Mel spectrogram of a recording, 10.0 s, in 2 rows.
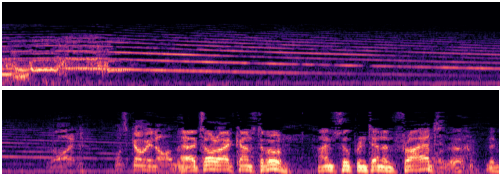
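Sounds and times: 
security alarm siren winding down: 0:00.0 - 0:06.8
speech: 0:06.1 - 0:09.9.

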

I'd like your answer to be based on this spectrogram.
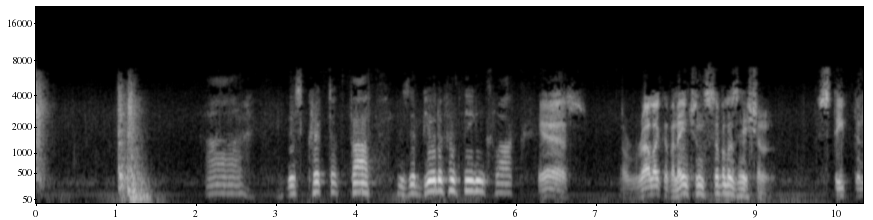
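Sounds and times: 
door pushed shut with a rattling tail: 0:01.0 - 0:01.6
speech: 0:02.2 - 0:10.3.

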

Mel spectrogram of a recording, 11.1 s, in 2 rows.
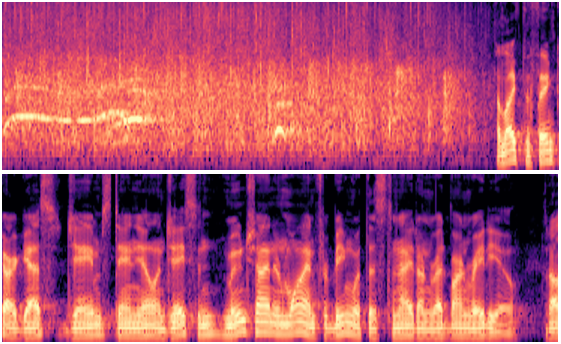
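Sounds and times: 
audience applause: 0:00.0 - 0:05.0
speech: 0:05.0 - 0:11.1.

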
